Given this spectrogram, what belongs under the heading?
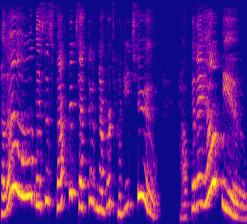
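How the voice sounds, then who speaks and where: A squeaky, high-pitched put-on character voice moves at a fairly quick pace. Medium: solo performance. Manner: calm, tough-talking, calls caller 'lady'.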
